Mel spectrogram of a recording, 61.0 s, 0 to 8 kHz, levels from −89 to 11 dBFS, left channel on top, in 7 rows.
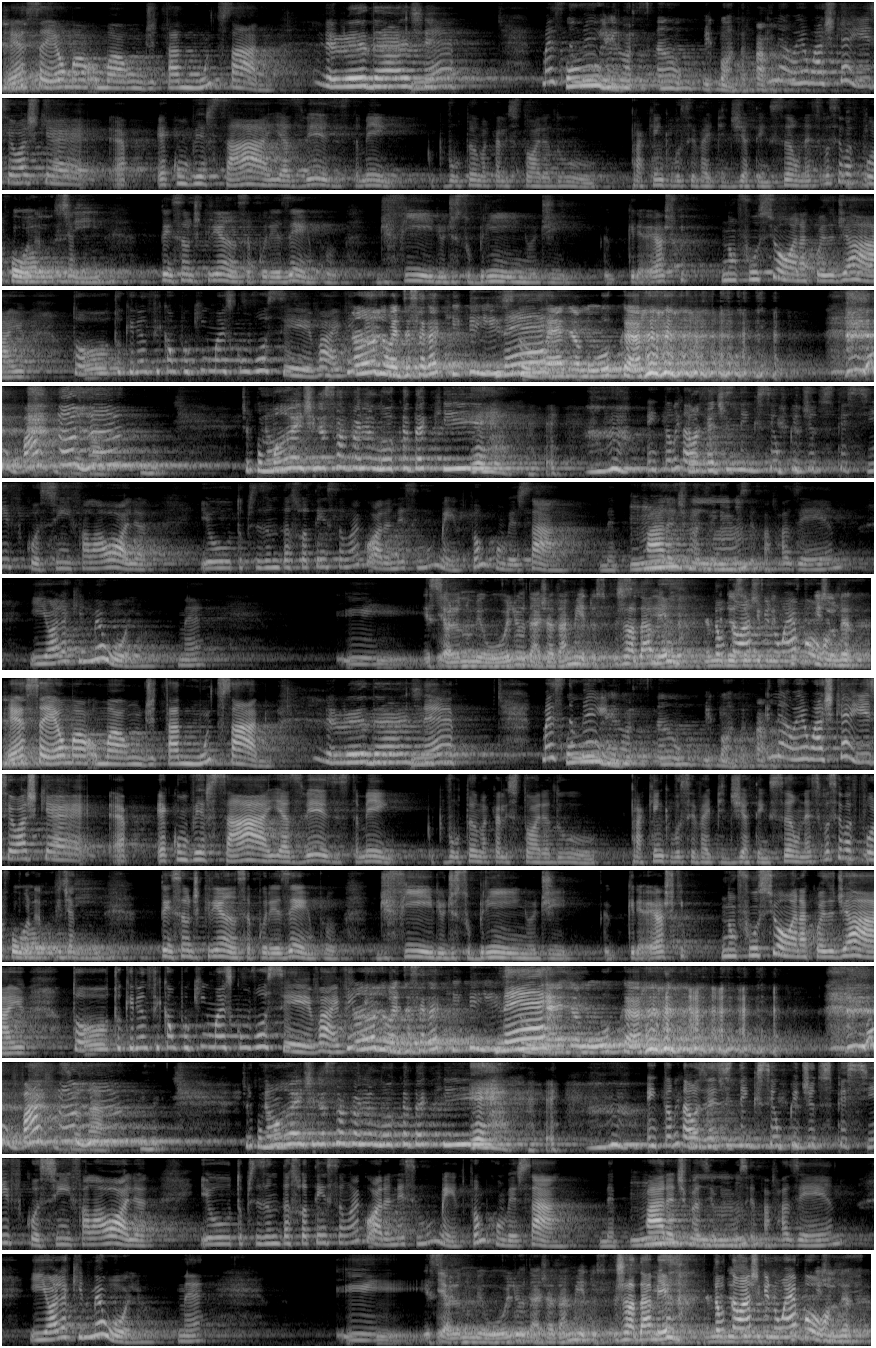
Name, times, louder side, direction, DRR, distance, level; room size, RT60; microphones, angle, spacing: voice 1, 0.0-2.9 4.1-4.5 5.0-6.2 7.6-10.0 10.3-12.6 13.1-14.7 15.0-18.2 18.5-18.7 19.0-23.1 23.5-24.3 24.6-30.1 31.1-31.9 33.0-33.6 34.4-35.9 36.3-37.7 39.6-40.8 41.3-49.3 49.6-49.7 50.0-51.1 51.4-52.0 52.3-54.3 54.6-54.8 55.7-56.8 58.4-60.7, right 4 dB, 50° right, 14 dB, 0.6 m, -27 dB
voice 2, 3.1-4.3 5.6-7.7 17.5-18.5 29.7-33.8 34.6-36.1 37.3-39.7 40.7-41.2 41.6-42.9 49.9-51.1 56.5-58.4 58.8-59.0 59.3-59.7 60.4-60.8, left 2 dB, 50° left, 1 dB, 2.2 m, -23 dB
25.5 x 23.5 x 7.5 m, 2.6 s
head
